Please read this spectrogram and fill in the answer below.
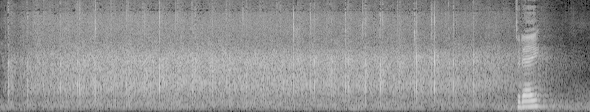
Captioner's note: applause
